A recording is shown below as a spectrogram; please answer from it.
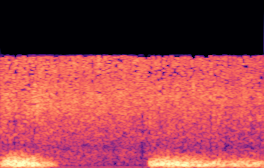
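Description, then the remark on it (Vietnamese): A crowd of students applauds to welcome Venerable Thích Đạo Thịnh, abbot of Khai Nguyên pagoda, on the dharma seat, with a dense, steady crackle of many hands clapping for about three seconds, with a brief dip in its low body midway before it swells again. No one speaks. “Và thời giờ này thì thầy đã hiện diện trên pháp tòa, đề nghị toàn thể các em cho một tràng pháo tay để chào đón thầy.”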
